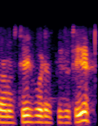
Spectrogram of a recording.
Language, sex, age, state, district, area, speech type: Kashmiri, male, 30-45, Jammu and Kashmir, Bandipora, rural, conversation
